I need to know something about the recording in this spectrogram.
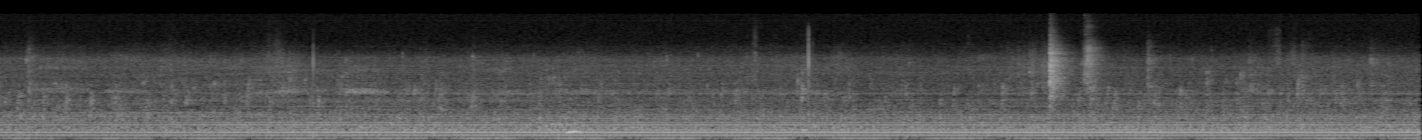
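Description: Aquarium water pump in a turtle tank running with a steady low hum and the sound of moving water. Two short sharp clicks come about ten and a half seconds in.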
